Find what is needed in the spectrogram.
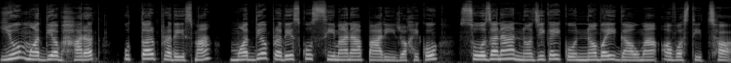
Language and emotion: Nepali, neutral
